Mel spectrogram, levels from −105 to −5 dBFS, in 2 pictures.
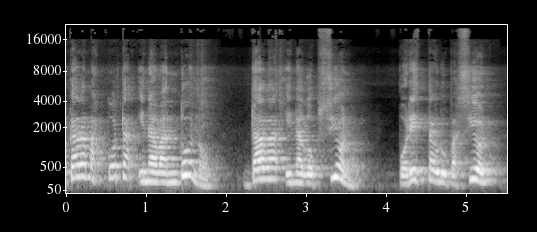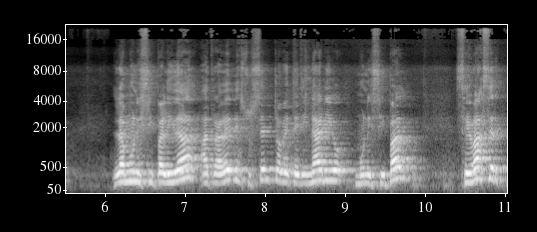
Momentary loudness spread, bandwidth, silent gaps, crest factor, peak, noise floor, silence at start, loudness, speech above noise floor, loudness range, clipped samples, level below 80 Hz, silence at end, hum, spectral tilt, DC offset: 7 LU; over 20 kHz; none; 16 dB; 0 dBFS; -54 dBFS; 0 s; -15 LUFS; 39 dB; 2 LU; under 0.1%; -64 dBFS; 0 s; none; -5.5 dB/octave; under 0.1%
